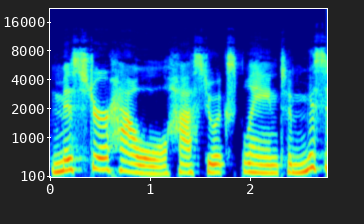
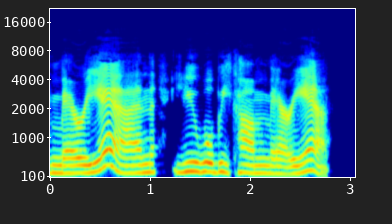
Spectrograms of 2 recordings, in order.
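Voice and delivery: usual speaking voice

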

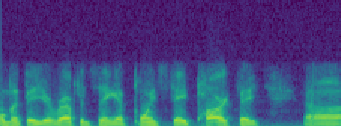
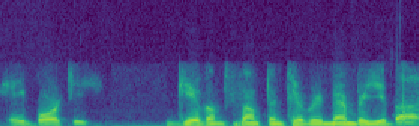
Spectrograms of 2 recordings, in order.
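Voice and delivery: put-on whispering voice; 3 semitones lower than usual. Retelling words whispered before stepping up to the microphone: imitating someone whispering. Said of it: "whispered in my ear".

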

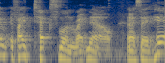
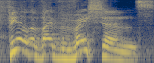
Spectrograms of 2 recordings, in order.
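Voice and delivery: odd, halting actor voice; 2 semitones higher than usual. Repeating a line in an impression: Christopher Walken voice. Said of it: "now you're going too Christopher Walken".

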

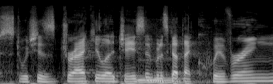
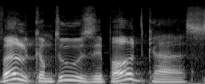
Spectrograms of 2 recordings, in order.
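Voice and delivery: eerie vampire-style voice. Podcast host asked for a spooky voice for the Halloween special, spooky Dracula voice. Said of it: "I think I'd do like a Dracula".

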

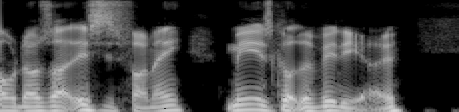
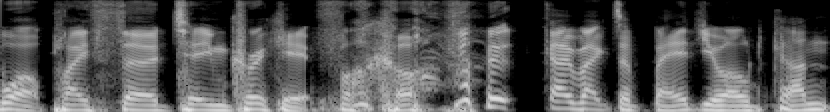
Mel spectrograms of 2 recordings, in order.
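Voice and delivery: laughing, jeering, mocking tone; 2 semitones higher than usual. Retelling how they laughed at someone heading back to bed, imitating themself laughing. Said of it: "we laughed and went".

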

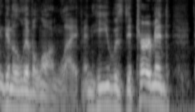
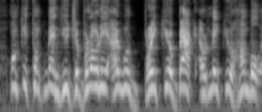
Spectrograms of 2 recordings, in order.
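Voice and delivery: shrill, high, loud, unhinged screaming rant; 10 semitones higher, 7 dB louder than usual. Retelling how a man screamed at the honky tonk man, imitating someone yelling. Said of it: "he's like yelling at Honky Tonk".

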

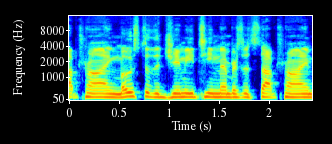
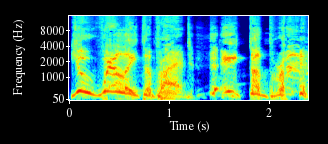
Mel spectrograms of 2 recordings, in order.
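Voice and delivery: put-on scream, much higher; 12 semitones higher, 3 dB louder than usual. Retelling how a man screamed at a girl; retelling someone screaming. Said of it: "He's screaming at her to eat the bread".

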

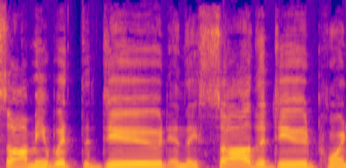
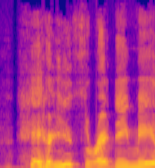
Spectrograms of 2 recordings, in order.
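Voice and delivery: mock playful, light, high-pitched joking tone; 7 semitones higher than usual. Retelling own question to an armed seller: imitating own joking tone. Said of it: "like I'm totally joking".

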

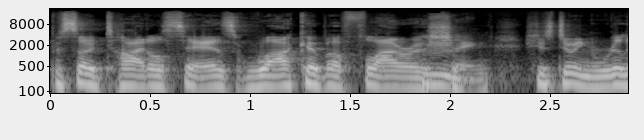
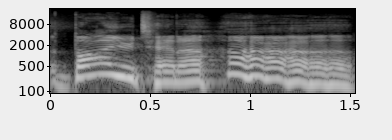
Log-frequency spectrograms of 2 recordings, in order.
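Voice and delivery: mock delighted anime laughing, higher pitch; 5 semitones higher than usual. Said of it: "what I'm sure is meant to be a very delighted laugh".

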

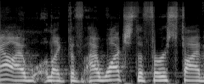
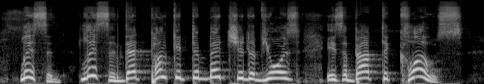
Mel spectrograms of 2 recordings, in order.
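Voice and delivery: high, clumsy, rough put-on slangy street accent; 7 semitones higher than usual. Reading a book's transcribed dialogue aloud, attempting Alpha 5's jive-talking accent. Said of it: "I can't do the accent really well".

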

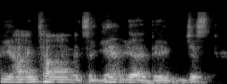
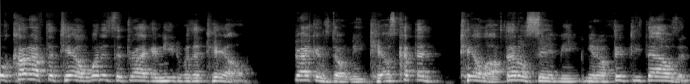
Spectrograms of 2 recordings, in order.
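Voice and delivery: bossy, exasperated, heated, high-pitched ranting; 5 semitones higher than usual. Speaker retelling an argument with Mickey, imitating Mickey yelling. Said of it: "Mickey just yelled at me and screamed at me".

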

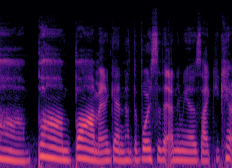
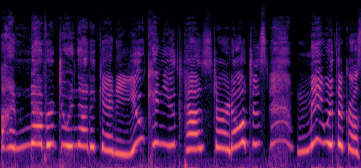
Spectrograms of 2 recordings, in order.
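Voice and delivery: very high, loud, woe-is-me sobbing wail; 7 dB louder than usual. Retelling a late night at home, the speaker acts out her own sobbing. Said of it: "I'm sobbing".

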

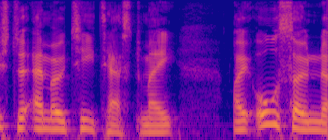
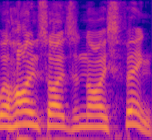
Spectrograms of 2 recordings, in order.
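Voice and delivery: loud, pitched-up, mocking sarcastic tone; 8 semitones higher, 6 dB louder than usual. Quoting a man's reply about a booked MOT appointment, retelling a sarcastic remark. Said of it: "He said it in such a sarcastic way".

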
